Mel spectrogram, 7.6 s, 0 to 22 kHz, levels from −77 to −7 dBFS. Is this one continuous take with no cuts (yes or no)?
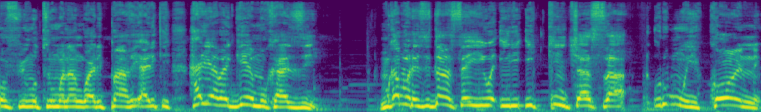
no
